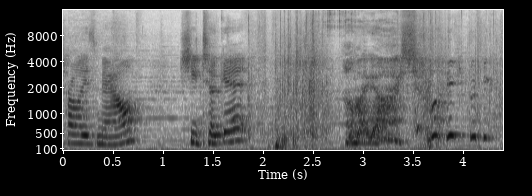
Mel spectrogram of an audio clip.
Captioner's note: laughs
